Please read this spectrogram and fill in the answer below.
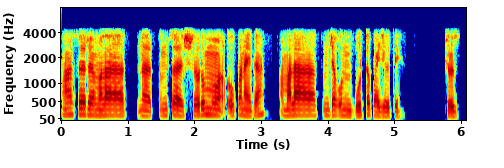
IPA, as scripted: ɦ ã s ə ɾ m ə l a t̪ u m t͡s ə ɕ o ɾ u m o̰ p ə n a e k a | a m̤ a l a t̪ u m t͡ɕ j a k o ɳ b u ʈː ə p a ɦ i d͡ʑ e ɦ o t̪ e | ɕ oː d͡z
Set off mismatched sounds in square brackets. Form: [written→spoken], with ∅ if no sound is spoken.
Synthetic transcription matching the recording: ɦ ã s ə ɾ m ə l a t̪ u m t͡s ə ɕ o ɾ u m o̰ p ə n a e k a | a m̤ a l a t̪ u m t͡ɕ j a k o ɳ b u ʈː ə p a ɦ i d͡ʑ e ɦ o t̪ e | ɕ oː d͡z

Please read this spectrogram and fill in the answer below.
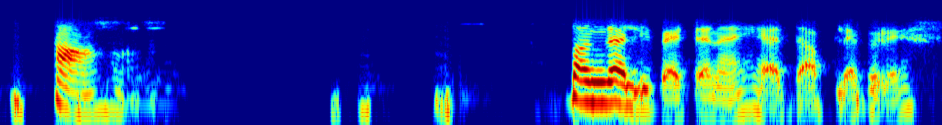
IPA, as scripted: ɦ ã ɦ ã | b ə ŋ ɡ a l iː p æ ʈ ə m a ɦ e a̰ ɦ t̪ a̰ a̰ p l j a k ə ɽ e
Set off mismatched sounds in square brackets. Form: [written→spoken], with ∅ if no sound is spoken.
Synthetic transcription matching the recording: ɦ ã ɦ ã | b ə ŋ ɡ a l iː p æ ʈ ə [m→n] a ɦ e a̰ [ɦ→∅] t̪ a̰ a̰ p l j a k ə ɽ e

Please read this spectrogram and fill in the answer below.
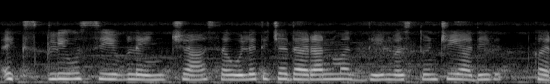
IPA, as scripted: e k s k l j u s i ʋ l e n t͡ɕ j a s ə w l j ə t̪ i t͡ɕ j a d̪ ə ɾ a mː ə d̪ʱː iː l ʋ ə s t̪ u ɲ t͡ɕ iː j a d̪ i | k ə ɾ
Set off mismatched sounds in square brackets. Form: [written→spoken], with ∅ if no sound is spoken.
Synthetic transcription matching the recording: e k s k l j u s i ʋ l e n t͡ɕ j a s ə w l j ə t̪ i t͡ɕ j a d̪ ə ɾ a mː ə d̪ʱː iː l ʋ ə s t̪ u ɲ t͡ɕ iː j a d̪ i | k ə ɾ

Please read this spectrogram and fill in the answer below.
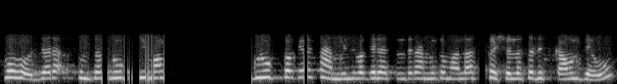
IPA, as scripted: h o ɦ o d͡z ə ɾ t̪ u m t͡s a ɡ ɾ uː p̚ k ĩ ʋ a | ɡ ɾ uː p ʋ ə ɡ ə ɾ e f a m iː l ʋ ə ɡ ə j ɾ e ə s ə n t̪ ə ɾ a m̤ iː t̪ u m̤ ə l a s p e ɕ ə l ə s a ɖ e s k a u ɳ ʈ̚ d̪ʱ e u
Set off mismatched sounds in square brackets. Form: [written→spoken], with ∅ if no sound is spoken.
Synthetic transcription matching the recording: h o ɦ o d͡z ə ɾ t̪ u m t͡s a ɡ ɾ uː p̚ k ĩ ʋ a | ɡ ɾ uː p ʋ ə ɡ ə ɾ e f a m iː l ʋ ə ɡ ə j ɾ e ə s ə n t̪ ə ɾ a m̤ iː t̪ u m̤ [ə→a] l a s p e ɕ ə l ə s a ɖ [e→i] s k a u ɳ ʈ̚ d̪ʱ e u

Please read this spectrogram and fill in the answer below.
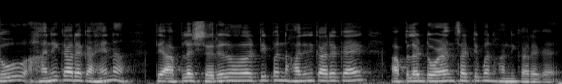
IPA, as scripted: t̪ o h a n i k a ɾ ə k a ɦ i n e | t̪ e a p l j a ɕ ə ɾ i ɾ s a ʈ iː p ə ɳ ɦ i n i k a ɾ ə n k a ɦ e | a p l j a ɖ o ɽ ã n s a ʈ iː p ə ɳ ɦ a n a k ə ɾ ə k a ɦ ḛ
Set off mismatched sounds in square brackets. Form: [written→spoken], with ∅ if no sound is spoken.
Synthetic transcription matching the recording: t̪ o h a n i k a ɾ ə k a ɦ [i→e] n [e→a] | t̪ e a p l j a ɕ ə ɾ i ɾ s a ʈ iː p ə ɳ ɦ [i→a] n i k a ɾ ə [n→∅] k a ɦ e | a p l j a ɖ o [ɽ→ɭ] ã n s a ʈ iː p ə ɳ ɦ a n [a→i] k [ə→a] ɾ ə k a ɦ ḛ

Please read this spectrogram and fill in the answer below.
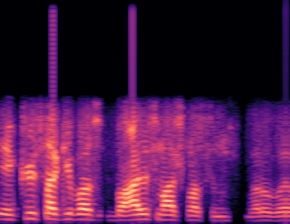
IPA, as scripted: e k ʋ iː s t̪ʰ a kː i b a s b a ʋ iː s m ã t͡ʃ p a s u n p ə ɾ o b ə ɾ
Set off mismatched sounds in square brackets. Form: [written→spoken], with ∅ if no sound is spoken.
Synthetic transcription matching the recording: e k ʋ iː s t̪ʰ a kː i [b→p] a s b a ʋ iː s m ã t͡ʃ p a s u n [p→b] ə ɾ o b ə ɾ

